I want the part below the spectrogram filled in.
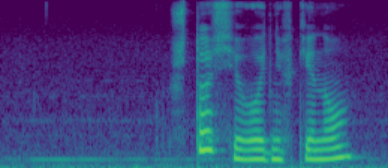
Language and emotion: Russian, sad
